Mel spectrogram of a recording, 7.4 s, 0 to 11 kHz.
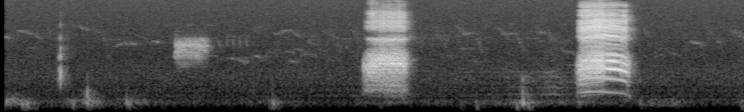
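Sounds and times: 
carrion crow Corvus corone cawing: 3.6s - 4.2s, 5.8s - 6.4s.

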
